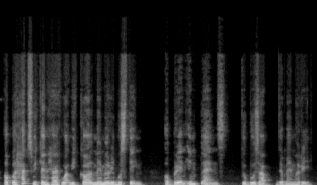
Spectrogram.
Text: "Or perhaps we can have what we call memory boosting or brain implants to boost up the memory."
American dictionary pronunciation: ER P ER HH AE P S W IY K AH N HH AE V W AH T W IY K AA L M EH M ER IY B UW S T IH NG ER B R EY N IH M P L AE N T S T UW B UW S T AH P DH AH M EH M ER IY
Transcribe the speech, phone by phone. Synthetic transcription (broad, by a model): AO P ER HH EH P S W IY K AH N HH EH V W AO T W IY K AA L M EH M ER IY B UW S T IH NG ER B R EY N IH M P L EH N S T UW B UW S AA P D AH M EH M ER IY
